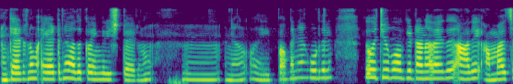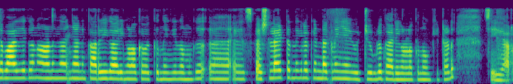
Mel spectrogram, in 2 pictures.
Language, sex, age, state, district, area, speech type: Malayalam, female, 45-60, Kerala, Kozhikode, urban, spontaneous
